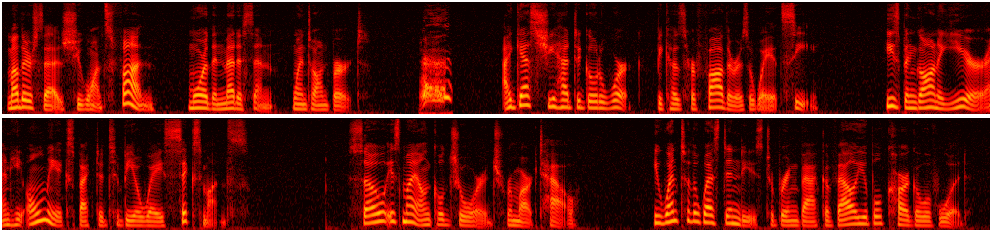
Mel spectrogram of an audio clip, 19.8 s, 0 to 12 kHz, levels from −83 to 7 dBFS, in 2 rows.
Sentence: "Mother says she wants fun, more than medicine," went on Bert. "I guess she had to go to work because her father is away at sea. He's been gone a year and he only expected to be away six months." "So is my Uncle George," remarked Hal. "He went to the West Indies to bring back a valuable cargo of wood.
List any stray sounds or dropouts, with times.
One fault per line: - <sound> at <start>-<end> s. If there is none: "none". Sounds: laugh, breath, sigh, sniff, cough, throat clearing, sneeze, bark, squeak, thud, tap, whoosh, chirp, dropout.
- bark at 4.2-4.5 s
